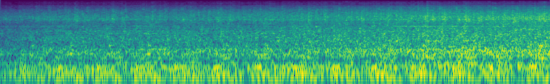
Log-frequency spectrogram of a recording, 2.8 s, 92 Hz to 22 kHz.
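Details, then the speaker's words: 1964 Ford stepside with a fresh stock 302 V8 (dyno about 253–258 hp, 308 lb-ft) replacing a tired 351, heard from the back: an even, deep burble; temperature 160, oil pressure 50 psi, fully charging; normal idle. "This gentleman is good to go. Temperature sits at 160. Oil pressure 50 lb volts fully charging."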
